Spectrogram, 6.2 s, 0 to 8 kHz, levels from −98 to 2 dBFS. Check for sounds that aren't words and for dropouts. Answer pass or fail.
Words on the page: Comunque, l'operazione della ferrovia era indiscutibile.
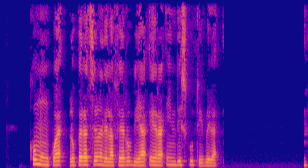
pass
